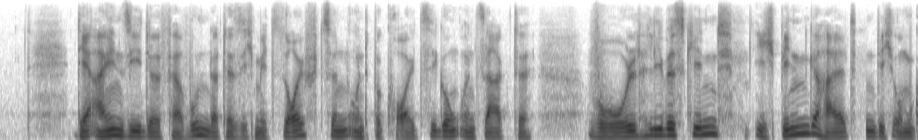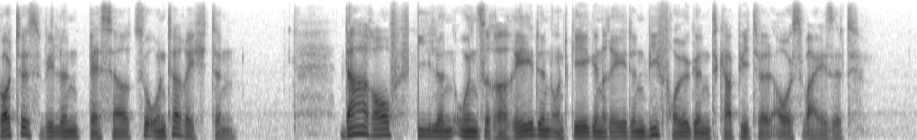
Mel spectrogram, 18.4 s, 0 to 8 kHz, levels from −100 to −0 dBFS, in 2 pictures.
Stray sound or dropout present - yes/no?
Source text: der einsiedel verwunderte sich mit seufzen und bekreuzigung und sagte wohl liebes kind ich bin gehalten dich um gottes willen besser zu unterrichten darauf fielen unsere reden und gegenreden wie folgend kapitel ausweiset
yes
